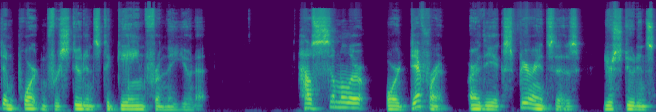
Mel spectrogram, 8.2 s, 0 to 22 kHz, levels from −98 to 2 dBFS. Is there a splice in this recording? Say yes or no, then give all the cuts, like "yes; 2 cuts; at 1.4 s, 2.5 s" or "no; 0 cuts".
no; 0 cuts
